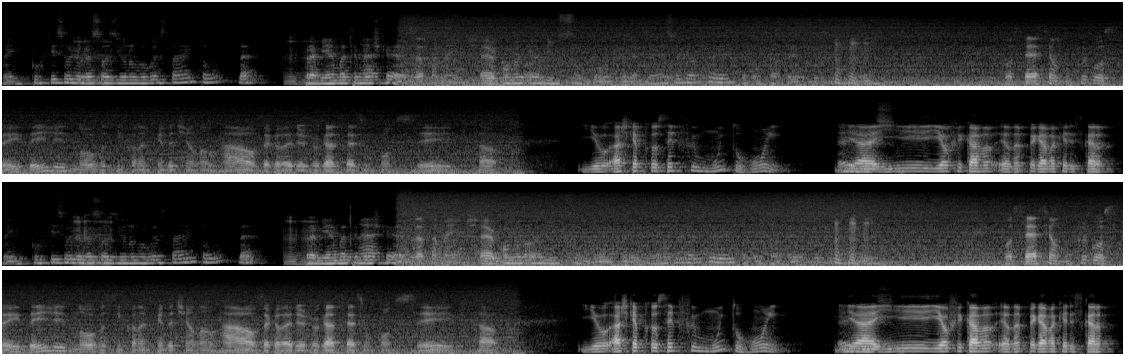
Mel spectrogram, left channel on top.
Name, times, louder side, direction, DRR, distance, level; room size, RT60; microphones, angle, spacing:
voice 1, 0.0-2.5 3.0-4.1 4.8-8.8 19.6-20.2, right 1 dB, 15° left, 0.9 m, -35 dB
voice 2, 0.7-1.1 2.8-3.1 3.5-5.4 8.3-8.7 9.6-19.0 19.5-22.2, right 4 dB, 25° right, 0.4 m, -30 dB
sound 1, 3.9-16.4, right 1 dB, 85° right, 2.8 m, -38 dB
9.4 x 3.6 x 4.2 m
head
